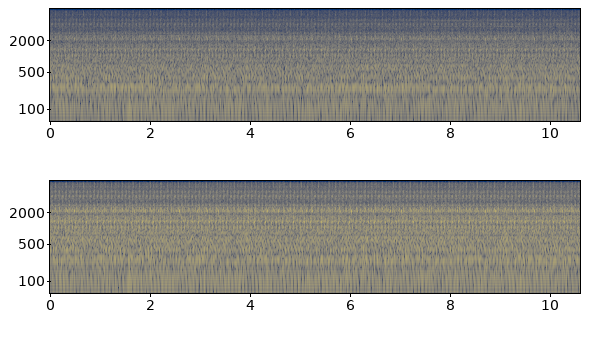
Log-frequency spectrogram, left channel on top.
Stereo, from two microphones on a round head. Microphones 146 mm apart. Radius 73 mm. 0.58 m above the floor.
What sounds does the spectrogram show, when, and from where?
0.0 s an engine running: 50° right (ahead or behind)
